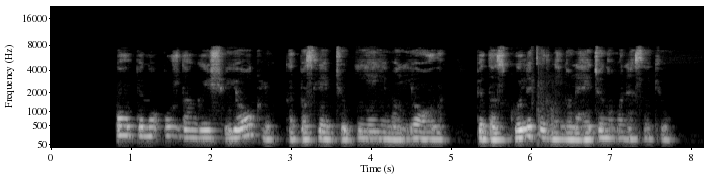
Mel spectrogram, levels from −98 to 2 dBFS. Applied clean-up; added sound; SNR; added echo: neural mask model DeepFilterNet 3.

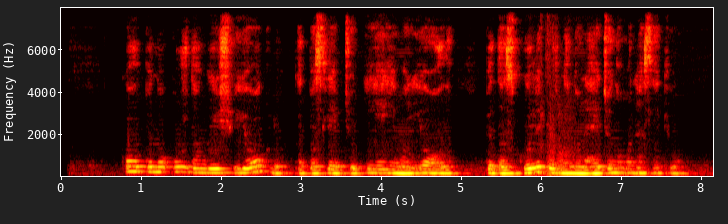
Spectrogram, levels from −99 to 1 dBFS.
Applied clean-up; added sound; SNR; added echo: neural separator model SepFormer DNS4.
